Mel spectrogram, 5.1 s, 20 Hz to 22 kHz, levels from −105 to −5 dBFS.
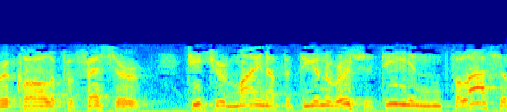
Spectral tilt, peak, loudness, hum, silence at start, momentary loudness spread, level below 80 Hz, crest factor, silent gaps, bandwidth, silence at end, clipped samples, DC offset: -9.5 dB/octave; -18 dBFS; -32 LUFS; none; 0 s; 6 LU; -54 dBFS; 14 dB; none; 4.5 kHz; 0 s; under 0.1%; under 0.1%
